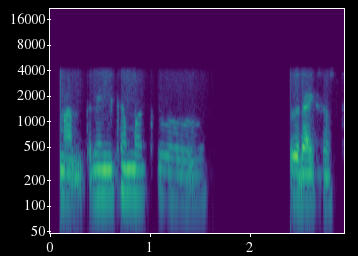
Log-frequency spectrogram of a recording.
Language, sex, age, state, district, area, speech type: Telugu, female, 30-45, Andhra Pradesh, Konaseema, urban, conversation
